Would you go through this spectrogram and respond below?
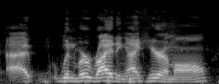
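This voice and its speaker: A man's voice: on the high side, moderate pace, a bit bright. A man chatting casually and animatedly as a guest in an interview. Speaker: show creator, director and actor, interview guest.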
